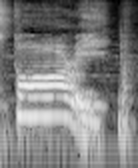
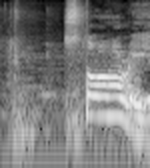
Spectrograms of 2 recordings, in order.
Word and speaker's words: story: you have here is Story Story this is a long vowel sound it's a long vow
